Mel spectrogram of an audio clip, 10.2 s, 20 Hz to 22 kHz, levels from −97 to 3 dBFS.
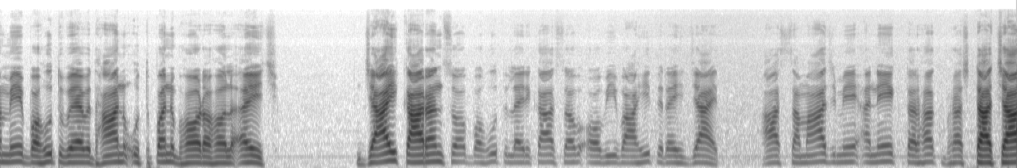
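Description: A speech recording with automatic gain rising from 4.50 s to 9.76 s. Around 4.5 s the talker moves away and the level at the microphone drops by about 14 dB. The gain control responds by slowly adding about 9 dB, so voice and room noise swell together. On a waveform the envelope dips and then creeps back up over several seconds. On a spectrogram the background floor brightens along with the speech rather than staying fixed.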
